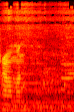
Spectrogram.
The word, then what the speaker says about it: рамен: Выбираем себе классический рамен. Правильно говорить рамен.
